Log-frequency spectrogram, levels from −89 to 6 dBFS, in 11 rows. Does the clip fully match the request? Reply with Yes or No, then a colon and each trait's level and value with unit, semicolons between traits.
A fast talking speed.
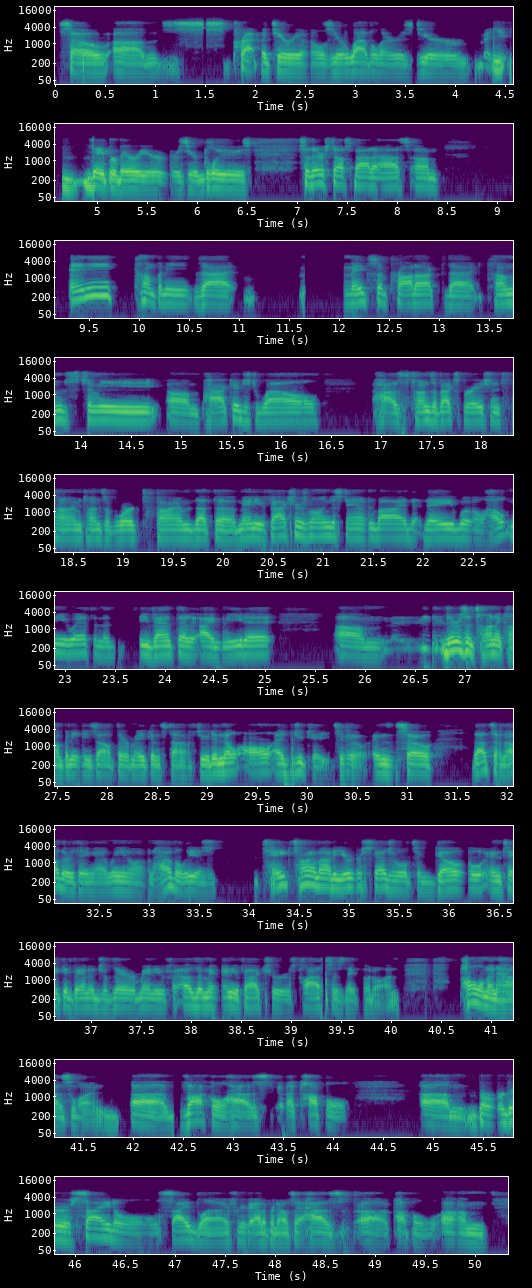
No: average, 155 wpm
